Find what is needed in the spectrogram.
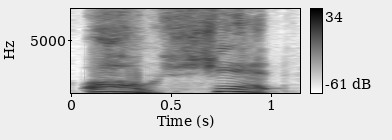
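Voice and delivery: high, drawn-out "oh" of dismay; retold alarm. Driver feels the tank start moving, alarmed. Retelling his alarm as it moves.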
